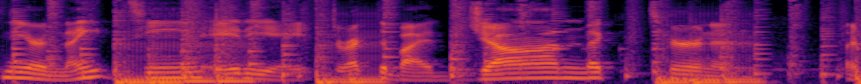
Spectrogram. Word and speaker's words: McTiernan: This week's movie, Die Hard, released near 1988, directed by John McTiernan. Did I pronounce that correctly?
